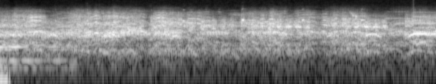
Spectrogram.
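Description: A dense chorus of harsh, squawking calls from many birds calling at once without pause at Lake Neusiedl.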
